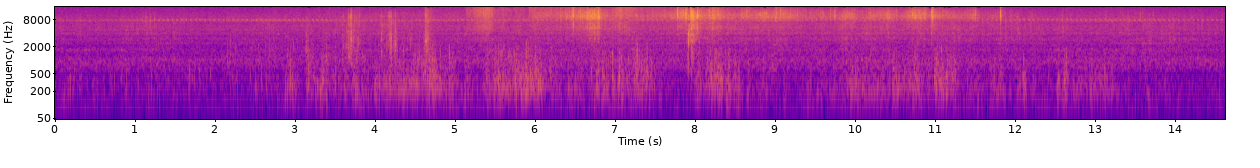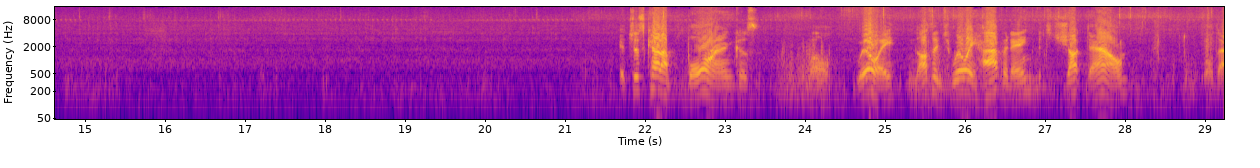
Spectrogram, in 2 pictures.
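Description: A diesel locomotive engine rumbles steadily nearby.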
